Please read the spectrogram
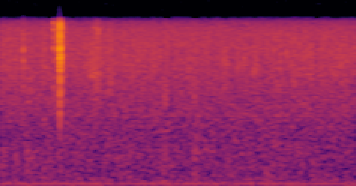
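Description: A single sharp snip of dissecting scissors cutting along the belly of a perch, about half a second in, over a faint steady low hum.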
